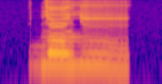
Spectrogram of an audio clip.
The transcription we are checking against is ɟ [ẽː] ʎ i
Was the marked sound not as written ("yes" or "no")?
no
